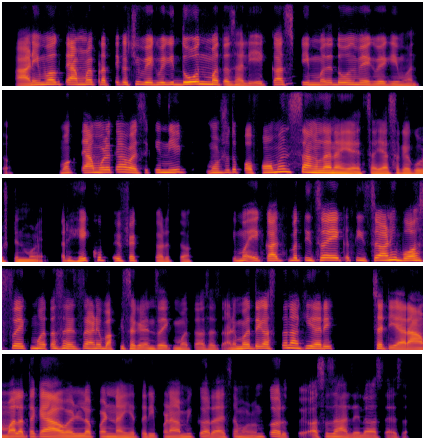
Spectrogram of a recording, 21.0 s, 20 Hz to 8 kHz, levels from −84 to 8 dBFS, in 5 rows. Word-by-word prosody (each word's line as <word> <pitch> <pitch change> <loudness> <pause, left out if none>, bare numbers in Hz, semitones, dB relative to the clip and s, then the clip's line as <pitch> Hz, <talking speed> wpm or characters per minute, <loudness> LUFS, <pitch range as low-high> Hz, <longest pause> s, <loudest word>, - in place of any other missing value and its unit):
आणि 145 +4 +2
मग 210 +2 +3
त्यामुळे 200 0 +3
प्रत्येकाची 200 +3 -5
वेगवेगळी 190 -1 +2
2 220 +3 +8
मतं 195 -5 +3
झाली. 150 -3 -4
एकाच 185 - -3
टीममध्ये 175 -1 -2
2 185 +1 -1
वेगवेगळी 155 -4 -1
मतं. 135 -4 -9 0.5
मग 180 +2 -3
त्यामुळे 205 +3 +3
काय 240 0 +1
व्हायचं 200 -3 +1
की - - -2
नीट 215 +2 +2 0.3
मोस्ट 185 +2 -2
ऑफ - - -6
द - - +1
परफॉर्मन्स 200 +8 +2
चांगला 190 -6 +6
नाही 155 -4 +4
यायचा 115 -1 -2
या 130 +1 0
सगळ्या 140 0 -4
गोष्टींमुळे. 120 -2 -4 0.2
तर 165 - -7
हे 180 +4 +2
खूप 235 -3 -7
इफेक्ट 180 0 -4
करतं. 135 -2 -8 0.4
की - - -12
मग 195 +2 -1
एकात 190 +3 0
तिचं 215 +1 0
एक 220 -2 +5
तिचं 210 +1 0
आणि 220 +3 +7
बॉसचं 205 +2 +3
एक 210 -1 +1
मत 200 -1 0
असायचं 200 -1 -1
आणि 190 0 +1
बाकी 170 +2 -3
सगळ्यांचं 160 -1 -2
एक 155 -1 -4
मत 145 -4 -7
असायचं. 125 0 -9
आणि 150 - -5
मग 185 +4 +2
ते - - +2
एक 200 - +2
असतं 220 +5 -5
ना 240 - +5
की 215 +1 +1
"अरे 195 0 +2 0.4
शीट 190 -4 0
यार 150 -2 +1
आम्हाला 150 +3 +3
तर - - -1
काय 175 0 +1
आवडलं 155 0 +3
पण 160 0 -3
नाहीये 140 -2 -2
तरी 145 0 -6
पण 155 - -6
आम्ही 150 +1 -3
करायचं 145 -2 -5
म्हणून 140 +2 -6
करतोय." 185 -4 -6
असं 160 +3 -6
झालेलं 140 -4 -4
असायचं. 130 0 -10
175 Hz, 215 wpm, -21 LUFS, 150-200 Hz, 0.5 s, 2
